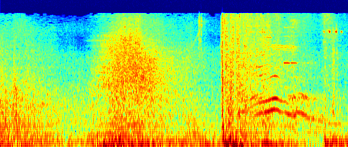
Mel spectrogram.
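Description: A gun fires loud shots in a quick burst.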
